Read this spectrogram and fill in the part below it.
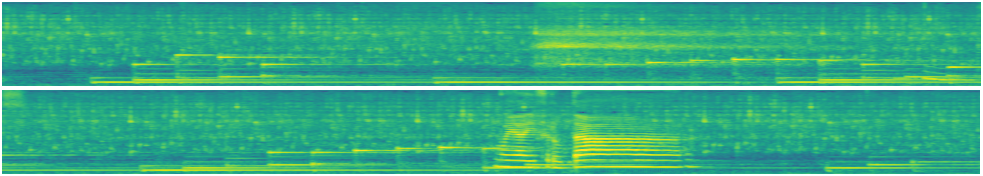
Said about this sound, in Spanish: Voy a dejarme llevar por el sonido de este río que me invita a fluir, que me invita a soltar toda expectativa, a soltar los miedos, a soltar el control.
